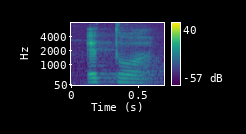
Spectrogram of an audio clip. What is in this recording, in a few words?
"Not", Naasioi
